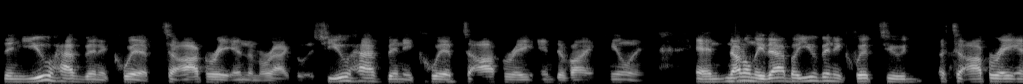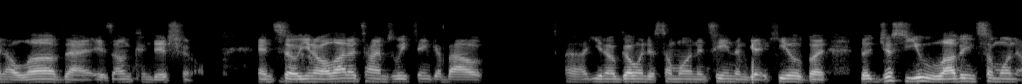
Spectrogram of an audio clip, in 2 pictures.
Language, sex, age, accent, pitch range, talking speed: English, male, 20-39, American, 115-135 Hz, 190 wpm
